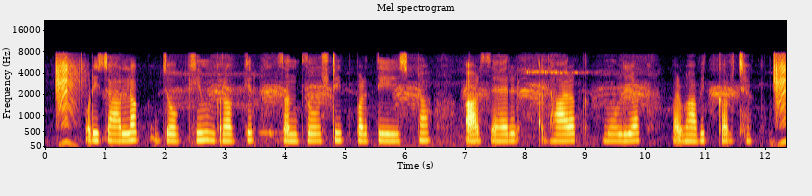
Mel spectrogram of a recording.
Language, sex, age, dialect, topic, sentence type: Magahi, female, 41-45, Northeastern/Surjapuri, banking, statement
